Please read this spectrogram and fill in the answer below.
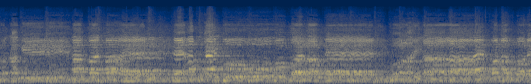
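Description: A choir of many voices singing a song together in harmony, the held notes wavering with vibrato.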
